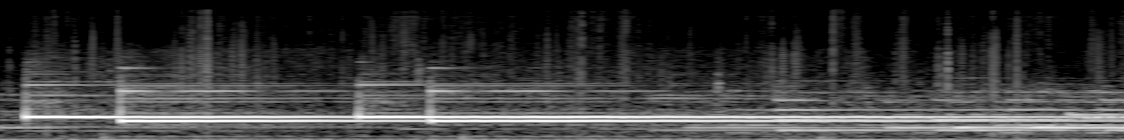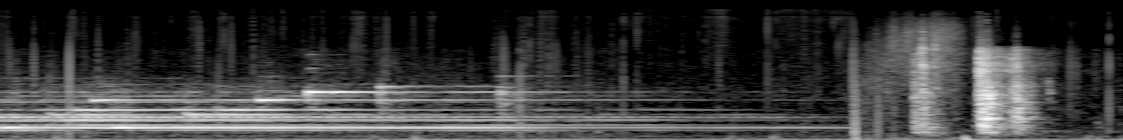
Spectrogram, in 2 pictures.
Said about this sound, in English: You stick your finger on the doorbell. But all you get is piano music. You keep pumping at that bell.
